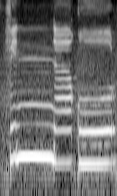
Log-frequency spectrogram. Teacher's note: نون کا غنہ ضرور ادا کرنا ہے اور موٹے قاف کو ضرور ادا کرنا ہے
